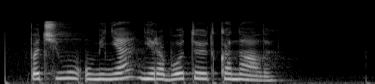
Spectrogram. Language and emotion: Russian, neutral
